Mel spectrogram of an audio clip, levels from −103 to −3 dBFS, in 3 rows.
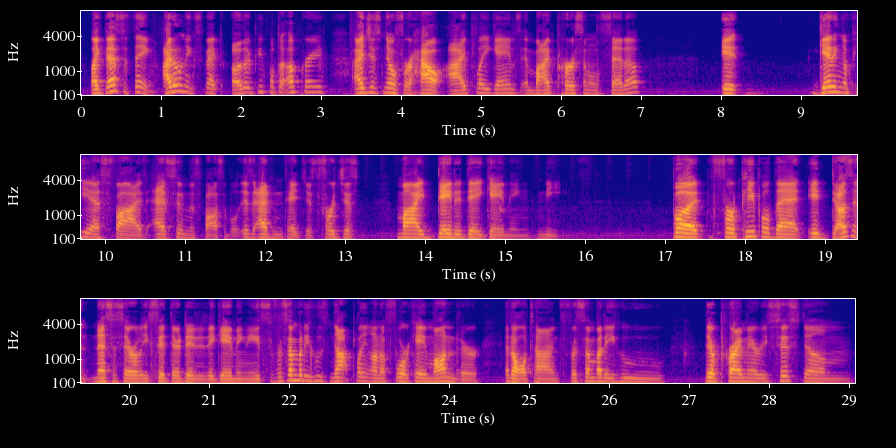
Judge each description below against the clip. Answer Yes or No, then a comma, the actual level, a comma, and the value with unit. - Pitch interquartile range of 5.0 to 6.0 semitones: No, average, 4.0 semitones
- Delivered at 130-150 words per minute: Yes, average, 140 wpm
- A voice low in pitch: No, medium, 145 Hz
